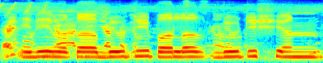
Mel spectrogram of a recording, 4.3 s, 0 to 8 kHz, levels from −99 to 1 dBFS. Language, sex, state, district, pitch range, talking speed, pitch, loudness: Telugu, female, Andhra Pradesh, Sri Satya Sai, 200-215 Hz, 85 wpm, 205 Hz, -12 LUFS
